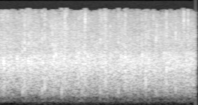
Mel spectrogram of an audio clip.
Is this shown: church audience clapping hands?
yes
